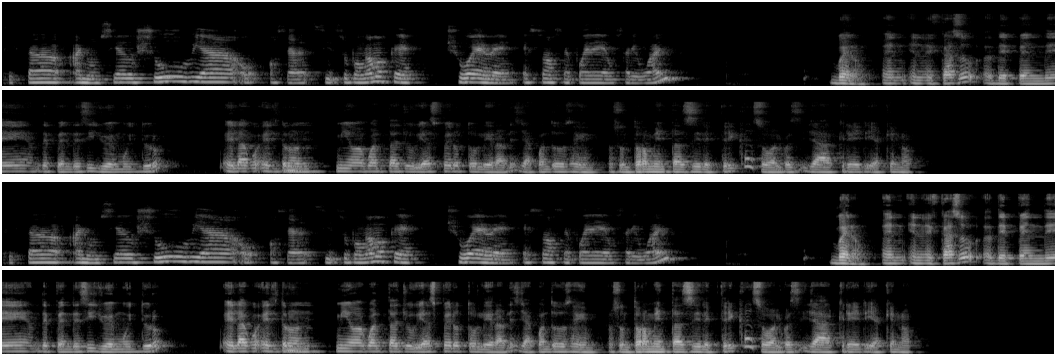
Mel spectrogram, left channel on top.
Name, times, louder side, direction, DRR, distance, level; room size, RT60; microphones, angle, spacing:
voice 1, 0.0-6.8 13.3-13.5, left 1 dB, 15° left, 2.1 m, -31 dB
voice 2, 8.3-12.2 12.7-13.6 13.9-19.6, right 3 dB, 55° right, 1.4 m, -28 dB
12.0 x 9.0 x 8.8 m
head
